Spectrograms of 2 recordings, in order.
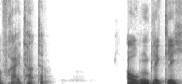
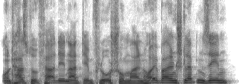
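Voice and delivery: higher fast mock growl; growling gorilla; 6 semitones higher, faster than usual. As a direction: grumble quickly about the flea. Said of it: "knurrte Gerhard".

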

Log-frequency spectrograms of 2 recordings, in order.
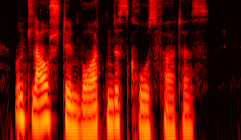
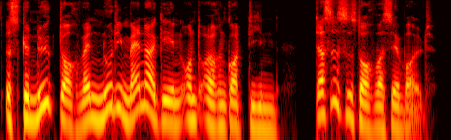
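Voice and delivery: lauter, zorniger Pharao; fährt Mose laut und gereizt an; wütend; 3 semitones higher, 4 dB louder than usual. Acted. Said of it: "rief der Pharao wütend". (Pharao schimpft wütend mit Mose und Aaron)

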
